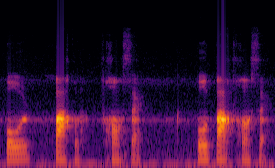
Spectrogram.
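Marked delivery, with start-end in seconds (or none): 0.1-1.8 slow repeat. Shown as a demonstration. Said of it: "Chúng ta cùng nói lại nào".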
